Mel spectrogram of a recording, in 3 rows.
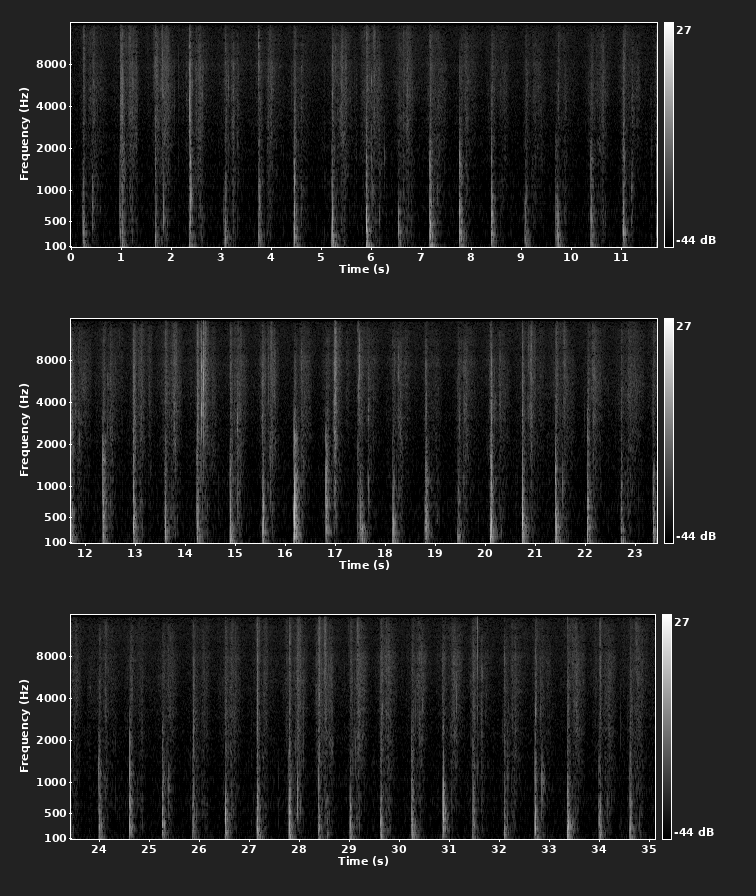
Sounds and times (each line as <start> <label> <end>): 0.2 Walking on concrete 35.1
